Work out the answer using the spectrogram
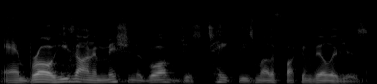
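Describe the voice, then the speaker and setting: Deep-voiced and darkish in tone, this male podcast co-host talks a little fast as he excitedly relates a story in casual conversation. Expect lots of repetition and slang, especially "bro" and "dude."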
